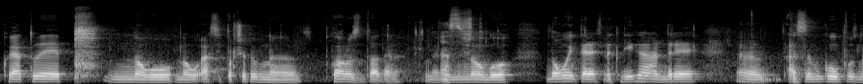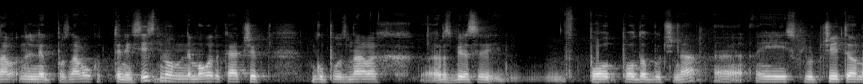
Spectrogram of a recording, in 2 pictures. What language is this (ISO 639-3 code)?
bul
